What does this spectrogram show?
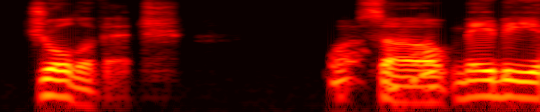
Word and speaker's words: Jovovich: And she goes, Holovich. It's Holovich. She goes, we made a whole movie together, and you still can't pronounce my last name correctly. So it's like, yeah, we're overseas. So what I noticed is European, it's Holovich. In America, it's Jolovich.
